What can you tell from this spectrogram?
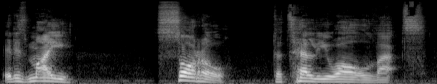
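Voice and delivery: loud, stern proclamation to the Hive; angry Lord Commander. Acted. Lord Commander addressing the citizens with angry force. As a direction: bellow it like a wrathful commander. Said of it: "I'll try and do the, uh, the angry one".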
